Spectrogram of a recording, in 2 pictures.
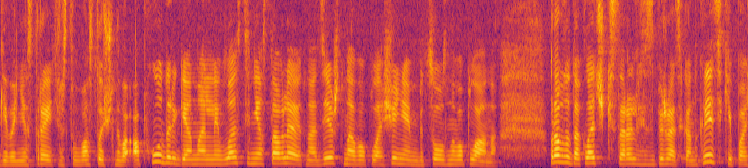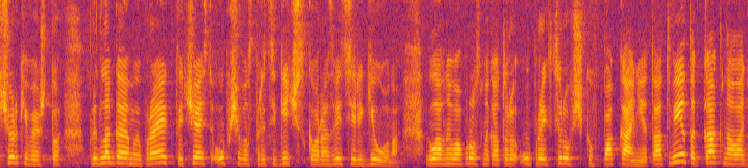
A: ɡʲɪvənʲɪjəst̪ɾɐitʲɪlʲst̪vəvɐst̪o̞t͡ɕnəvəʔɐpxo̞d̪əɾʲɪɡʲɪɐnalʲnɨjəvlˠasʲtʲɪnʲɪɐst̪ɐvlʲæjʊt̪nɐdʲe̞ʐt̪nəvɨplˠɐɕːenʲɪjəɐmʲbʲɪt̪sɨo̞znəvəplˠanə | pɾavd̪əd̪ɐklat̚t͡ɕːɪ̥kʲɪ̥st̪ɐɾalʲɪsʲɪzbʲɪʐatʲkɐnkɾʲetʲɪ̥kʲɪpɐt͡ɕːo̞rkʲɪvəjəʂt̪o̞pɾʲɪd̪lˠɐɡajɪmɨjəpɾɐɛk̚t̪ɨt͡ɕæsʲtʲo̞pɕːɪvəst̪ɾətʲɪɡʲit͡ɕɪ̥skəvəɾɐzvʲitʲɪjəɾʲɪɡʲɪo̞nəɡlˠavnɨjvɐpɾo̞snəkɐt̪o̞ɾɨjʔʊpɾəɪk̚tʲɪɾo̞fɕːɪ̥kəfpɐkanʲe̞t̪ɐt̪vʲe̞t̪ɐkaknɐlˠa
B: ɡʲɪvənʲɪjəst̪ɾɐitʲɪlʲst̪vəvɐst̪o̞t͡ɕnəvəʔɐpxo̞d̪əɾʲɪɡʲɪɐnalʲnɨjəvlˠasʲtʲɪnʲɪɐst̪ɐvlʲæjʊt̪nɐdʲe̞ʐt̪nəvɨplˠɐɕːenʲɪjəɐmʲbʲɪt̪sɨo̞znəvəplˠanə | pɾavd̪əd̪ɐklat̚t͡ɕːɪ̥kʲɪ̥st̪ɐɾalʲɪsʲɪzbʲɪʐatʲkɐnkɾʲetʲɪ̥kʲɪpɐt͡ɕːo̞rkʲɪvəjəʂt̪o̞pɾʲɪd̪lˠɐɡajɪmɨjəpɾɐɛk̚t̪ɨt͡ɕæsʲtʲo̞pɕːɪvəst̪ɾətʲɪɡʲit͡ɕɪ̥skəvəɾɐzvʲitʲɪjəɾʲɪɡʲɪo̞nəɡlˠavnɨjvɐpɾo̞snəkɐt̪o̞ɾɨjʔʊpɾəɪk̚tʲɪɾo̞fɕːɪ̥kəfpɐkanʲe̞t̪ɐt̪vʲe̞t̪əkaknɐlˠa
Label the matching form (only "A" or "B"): B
